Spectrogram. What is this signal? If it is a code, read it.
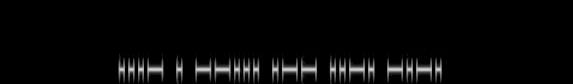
Morse code, heard as a keyed tone, about 25 wpm, 700 Hz. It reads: VE7WFC
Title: DXCC-100 Call Signs - 6 Characters - Repeated 3x - 25wpm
